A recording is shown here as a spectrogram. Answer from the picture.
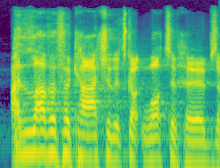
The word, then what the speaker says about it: focaccia: And so our first one is focaccia. Am I even saying that correctly? – Yep. – Focaccia, first thing that comes to mind.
